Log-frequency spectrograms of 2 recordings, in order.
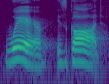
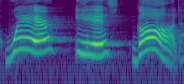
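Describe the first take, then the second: First: It is said sternly at moderate loudness. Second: It is said with the voice raised most.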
